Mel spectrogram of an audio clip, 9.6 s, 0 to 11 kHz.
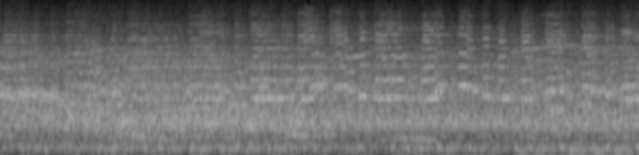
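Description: Loud stadium crowd roaring and whooping during a college football game, Georgia at Missouri in 2022, a dense sustained wall of cheering at full volume throughout, with a faint voice now and then.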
